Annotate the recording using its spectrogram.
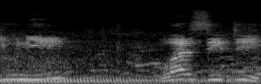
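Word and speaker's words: university: तो भवेल है लेकिन इसका उच्चारण यानी प्रस जो है मतलब क्या इंग्लिश के भवेल होते हुए इसका हिंदी में इसका उच्चारण क्या है कंसोनेंट साउंड आता है क्या आता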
